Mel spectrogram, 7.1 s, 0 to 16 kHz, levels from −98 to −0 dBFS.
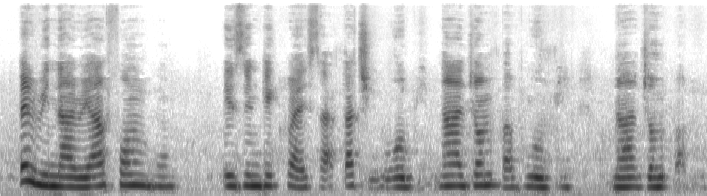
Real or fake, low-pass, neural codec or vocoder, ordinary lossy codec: fake; 14.4 kHz; codec, 44.1 kHz, 3.4 kbps, Pupu-Codec; AAC, 64 kbps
